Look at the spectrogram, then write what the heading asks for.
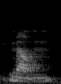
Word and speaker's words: mountain: How do you say mountain? Mountain. Exactly. Like, I've been given a lot of shit because mountain. Because we don't pronounce the T, mountain. Mountain. Yeah, we don't say the T.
